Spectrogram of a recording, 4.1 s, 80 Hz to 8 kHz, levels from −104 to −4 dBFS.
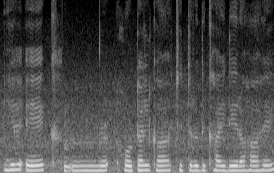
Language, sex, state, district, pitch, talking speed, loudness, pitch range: Hindi, female, Goa, North and South Goa, 220 Hz, 130 wpm, -25 LUFS, 215-225 Hz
